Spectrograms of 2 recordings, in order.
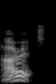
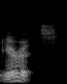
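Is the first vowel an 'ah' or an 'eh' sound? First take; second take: ah; eh. First: The first vowel is an open 'ah' sound. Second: The first vowel is a mid 'eh' sound. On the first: "with an ah instead of an eh"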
